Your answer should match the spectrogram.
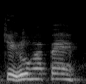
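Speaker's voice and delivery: high-pitched, alarmed question; retold panic. Three friends rushing to Uci's room, retold panic. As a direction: act out a panicked check on a friend. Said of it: "Kita bertiga panik".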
